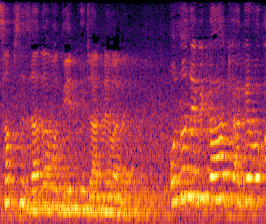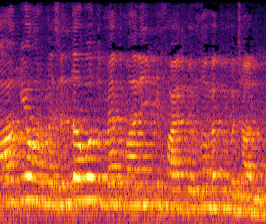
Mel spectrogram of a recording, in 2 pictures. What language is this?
Urdu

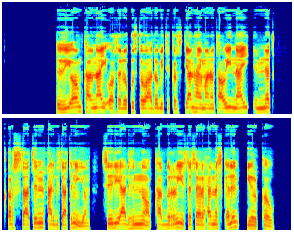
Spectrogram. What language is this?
Tigrinya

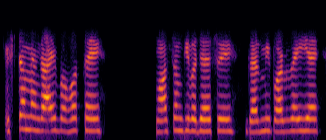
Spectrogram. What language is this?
Urdu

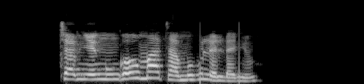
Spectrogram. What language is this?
Kalenjin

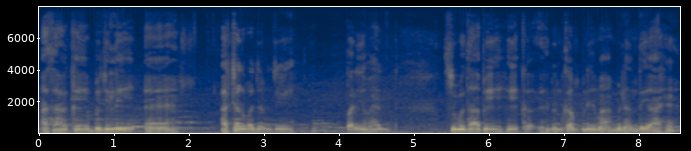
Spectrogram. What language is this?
Sindhi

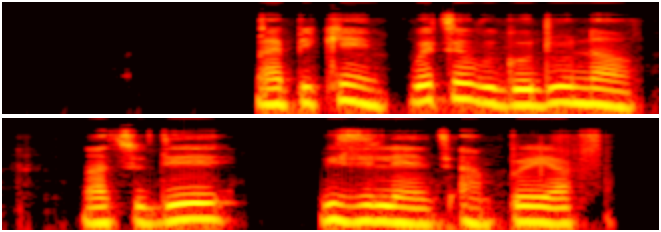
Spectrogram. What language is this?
Nigerian Pidgin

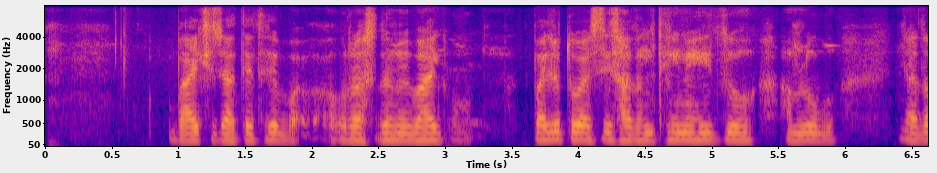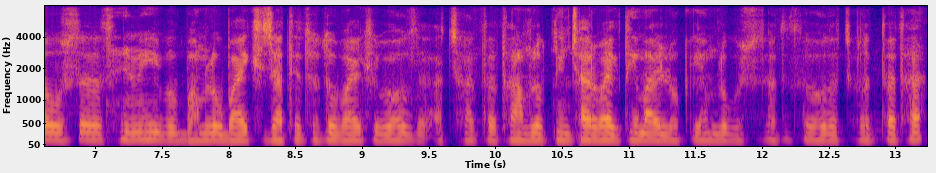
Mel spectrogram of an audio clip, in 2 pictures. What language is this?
Hindi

